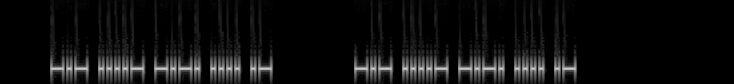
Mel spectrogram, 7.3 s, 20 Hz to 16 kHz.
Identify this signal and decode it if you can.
Morse code, heard as a keyed tone, about 31 wpm, 700 Hz. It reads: K4CHA K4CHA
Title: USA Call Signs - 5 Characters - Repeated 2x - 30wpm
